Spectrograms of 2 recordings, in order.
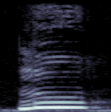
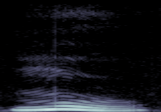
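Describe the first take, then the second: First: The syllable is said on a high tone. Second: The syllable is said on a falling tone. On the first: "ton haut" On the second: "pour le ton descendant"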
